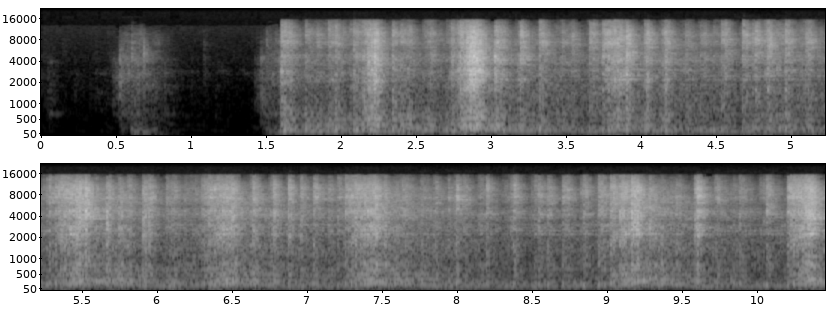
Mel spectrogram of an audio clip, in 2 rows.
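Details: Yamaha RD350YPVS F2 two-stroke twin on initial start-up after full rebuild (all bearings, seals, rebore); plugs were loose on first run. Catches and settles into even crackle with clean rev blips, no knocks or rattles. Normal running, quiet.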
